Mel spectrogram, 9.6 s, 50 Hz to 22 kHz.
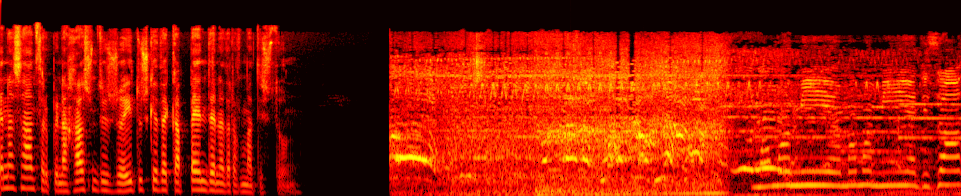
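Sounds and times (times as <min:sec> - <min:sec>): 
speech: 0:00.0 - 0:03.2, 0:07.6 - 0:09.6
crowd of agitated voices at an accident scene: 0:03.9 - 0:09.6
traffic rumble: 0:03.9 - 0:09.6.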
